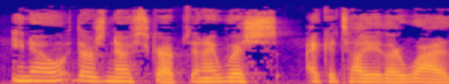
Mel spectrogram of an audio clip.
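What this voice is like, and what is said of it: Lower, hoarse, fading voice. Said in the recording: “losing my voice ... I sound worse ... not having that high-pitched voice”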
